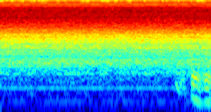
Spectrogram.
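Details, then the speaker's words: Black Max single-stage air compressor, motor off: steady high-pitched hiss of air escaping at the check valve. Air leak from a failed check valve, which is to be replaced. "And as you can hear. Air is leaking out. You can hear the air coming out pretty good coming out from right here. There's a difference. Well, that's because my check valve has failed."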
